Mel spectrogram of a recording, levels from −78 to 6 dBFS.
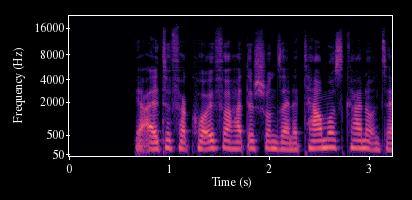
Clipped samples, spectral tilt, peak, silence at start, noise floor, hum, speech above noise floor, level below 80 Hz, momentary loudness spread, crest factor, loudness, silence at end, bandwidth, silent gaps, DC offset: under 0.1%; -5 dB/octave; -6 dBFS; 0.65 s; under -90 dBFS; none; over 65 dB; -64 dBFS; 5 LU; 18 dB; -25 LUFS; 0 s; 17.5 kHz; none; under 0.1%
